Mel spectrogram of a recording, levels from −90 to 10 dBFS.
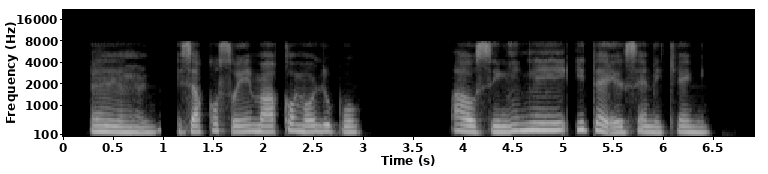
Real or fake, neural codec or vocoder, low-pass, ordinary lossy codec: fake; codec, 16 kHz, 1 kbps, FunCodec, trained on LibriTTS, 50 frames a second; 7.2 kHz; none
